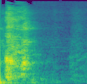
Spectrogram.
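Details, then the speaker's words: Cough from a child being told to sit back elevated and rest: a single short, forceful cough with a quick burst that fades within a fraction of a second. "I want you to stop coughing"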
